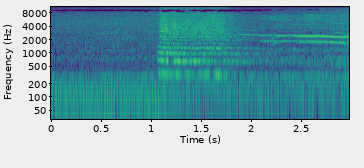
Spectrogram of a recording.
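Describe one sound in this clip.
A train horn blares loudly.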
